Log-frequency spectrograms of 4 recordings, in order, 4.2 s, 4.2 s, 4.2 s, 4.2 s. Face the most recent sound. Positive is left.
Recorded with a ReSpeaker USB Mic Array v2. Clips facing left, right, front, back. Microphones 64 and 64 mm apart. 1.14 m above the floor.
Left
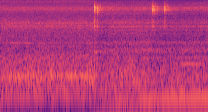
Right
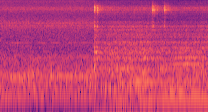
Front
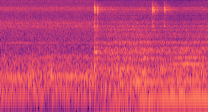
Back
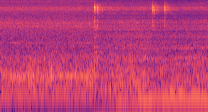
turn(degrees=-40)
